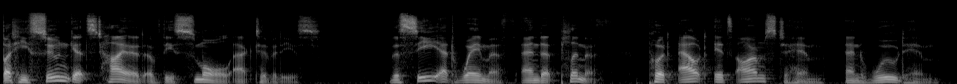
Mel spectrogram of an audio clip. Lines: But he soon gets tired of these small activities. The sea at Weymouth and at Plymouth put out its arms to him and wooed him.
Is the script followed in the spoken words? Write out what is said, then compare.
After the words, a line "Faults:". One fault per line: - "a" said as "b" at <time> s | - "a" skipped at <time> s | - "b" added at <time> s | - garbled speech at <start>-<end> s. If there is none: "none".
But he soon gets tired of these small activities. The sea at Weymouth and at Plymouth put out its arms to him and wooed him.
Faults:
none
